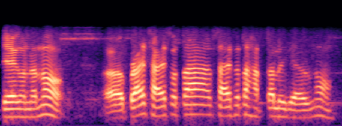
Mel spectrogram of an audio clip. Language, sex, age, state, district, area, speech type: Assamese, male, 18-30, Assam, Dibrugarh, urban, conversation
